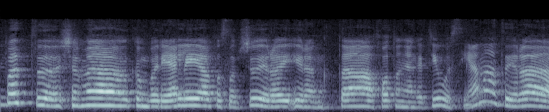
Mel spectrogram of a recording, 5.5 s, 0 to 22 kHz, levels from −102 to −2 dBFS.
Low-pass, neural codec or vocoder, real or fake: 10.8 kHz; none; real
